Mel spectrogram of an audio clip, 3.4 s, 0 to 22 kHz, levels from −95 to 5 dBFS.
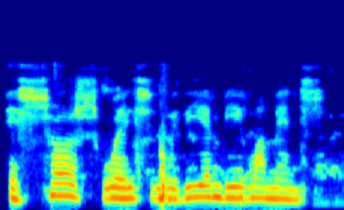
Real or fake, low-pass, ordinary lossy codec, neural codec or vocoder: fake; 7.2 kHz; AAC, 48 kbps; autoencoder, 48 kHz, 128 numbers a frame, DAC-VAE, trained on Japanese speech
